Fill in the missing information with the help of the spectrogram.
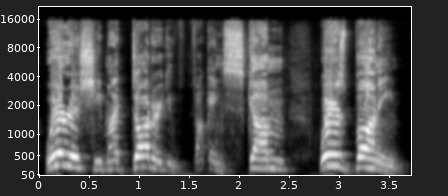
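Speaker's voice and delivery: furious father shouting; angry shout. Acted. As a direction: roar at him. Father accusing John.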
